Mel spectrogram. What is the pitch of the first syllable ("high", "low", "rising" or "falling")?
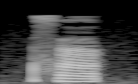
low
